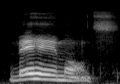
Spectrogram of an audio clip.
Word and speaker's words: Vemod: And this is Vemod, I think is how you say their name. Let me see, because let's just play it here. Vemod.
